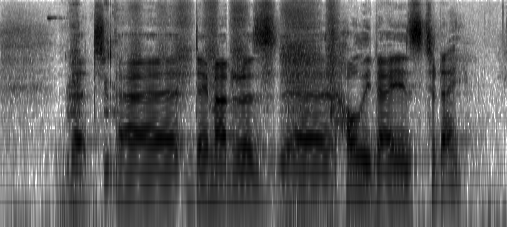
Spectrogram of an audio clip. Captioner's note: snickering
